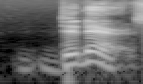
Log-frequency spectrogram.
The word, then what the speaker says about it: Daenerys: a mugger yes true what's your point you pronounce the queen of the Dragons how do you say her name Daenerys Daenerys Targaryen Tara garyun Mogga or melaka look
